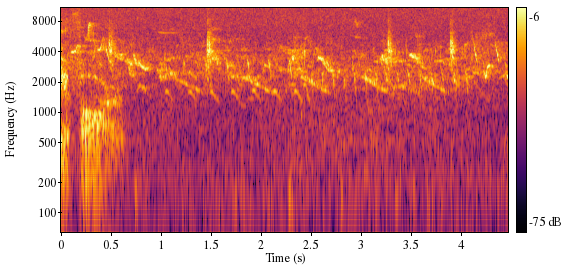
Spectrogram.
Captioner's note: birds tweeting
